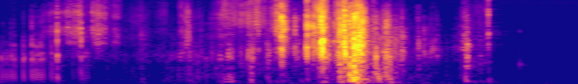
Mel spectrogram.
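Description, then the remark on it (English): A pasta box seal is lifted open with a rapid run of small ticking clicks and crackles, growing louder toward the middle, then a final pop-like click before silence. No one speaks. “What I love about it is the way that the seal comes down, and when you lift it up, it makes a nice pop. So hear that ticking.”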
